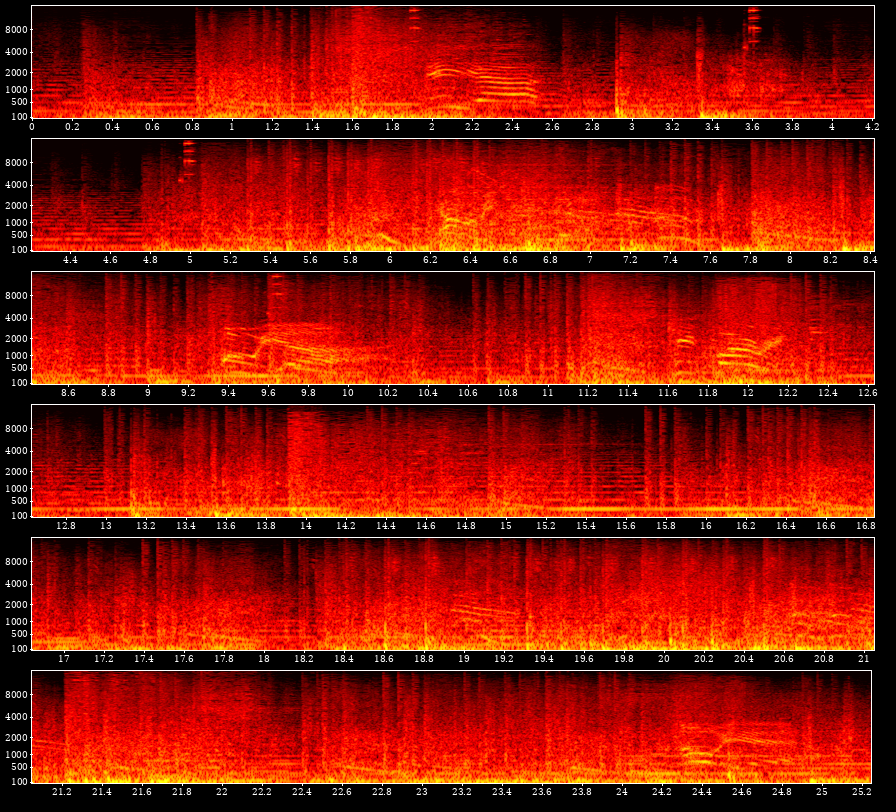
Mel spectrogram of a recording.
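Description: Gunfire and explosions in the war game Empires & Allies: loud, dense bursts of automatic fire and booms throughout, mixed with game voices calling out orders.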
